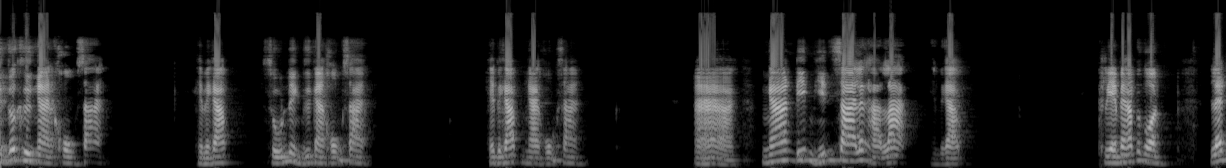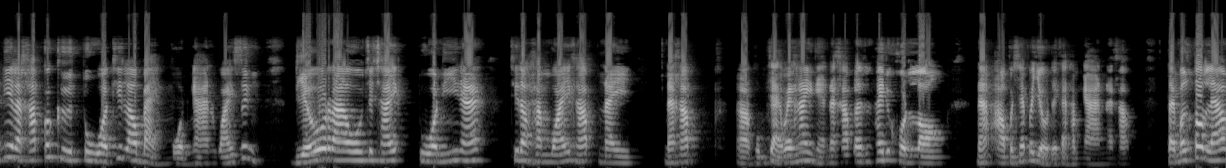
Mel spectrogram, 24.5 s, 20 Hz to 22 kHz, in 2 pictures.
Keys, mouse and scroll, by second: 1.5-4.1 drag, 8.9-11.7 drag, 12.3-12.9 scroll down 2, 13.5-14.1 scroll up 1, 14.3 click, 17.6 click.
